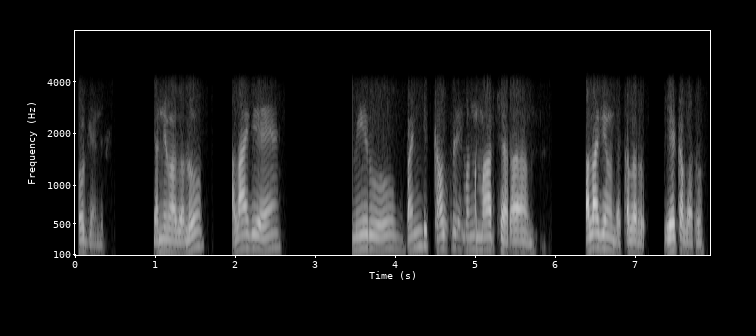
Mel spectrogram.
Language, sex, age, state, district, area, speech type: Telugu, male, 18-30, Andhra Pradesh, Chittoor, rural, conversation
